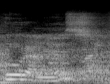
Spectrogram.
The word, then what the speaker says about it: Uranus: the planet Uranus, okay, say it with me, Uranus, that's how it's pronounced, that's how we're going to say it, alright people? William Herschel discovered the planet Uranus, and it immediately became a maddening conundrum for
